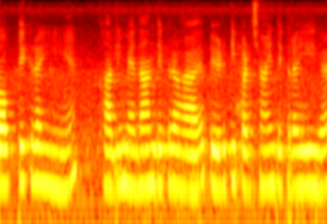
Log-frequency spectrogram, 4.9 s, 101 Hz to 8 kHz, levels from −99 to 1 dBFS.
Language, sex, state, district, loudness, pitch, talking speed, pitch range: Hindi, female, Uttarakhand, Uttarkashi, -19 LUFS, 215 Hz, 170 wpm, 210-220 Hz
